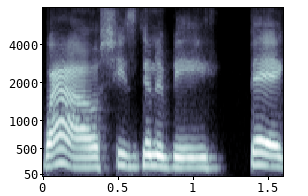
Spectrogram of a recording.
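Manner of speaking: usual speaking voice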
